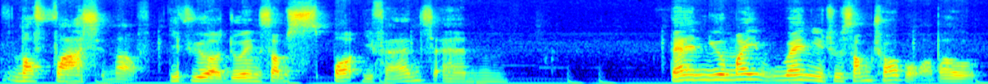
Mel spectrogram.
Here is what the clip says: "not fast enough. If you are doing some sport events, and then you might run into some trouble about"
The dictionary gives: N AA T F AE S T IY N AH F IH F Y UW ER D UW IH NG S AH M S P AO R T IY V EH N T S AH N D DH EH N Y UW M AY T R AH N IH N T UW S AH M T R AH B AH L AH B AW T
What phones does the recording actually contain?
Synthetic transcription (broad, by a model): N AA T F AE S T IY N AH F IH F Y UW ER D UW IH NG S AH M S P AO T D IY F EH N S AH N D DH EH N Y UW M AY T W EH N IH N T UW S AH M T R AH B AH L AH B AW T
